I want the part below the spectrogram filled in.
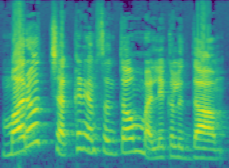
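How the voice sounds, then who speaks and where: Lively high-voiced woman narrating health science. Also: brisk. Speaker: presenter reading health science explainers. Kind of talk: scripted educational narration.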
